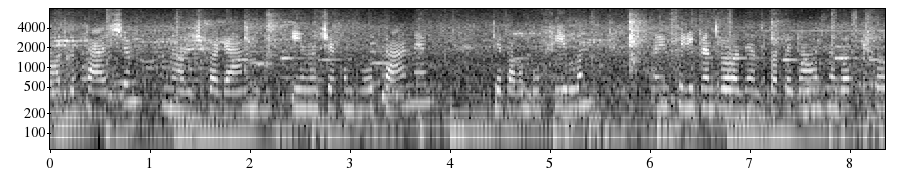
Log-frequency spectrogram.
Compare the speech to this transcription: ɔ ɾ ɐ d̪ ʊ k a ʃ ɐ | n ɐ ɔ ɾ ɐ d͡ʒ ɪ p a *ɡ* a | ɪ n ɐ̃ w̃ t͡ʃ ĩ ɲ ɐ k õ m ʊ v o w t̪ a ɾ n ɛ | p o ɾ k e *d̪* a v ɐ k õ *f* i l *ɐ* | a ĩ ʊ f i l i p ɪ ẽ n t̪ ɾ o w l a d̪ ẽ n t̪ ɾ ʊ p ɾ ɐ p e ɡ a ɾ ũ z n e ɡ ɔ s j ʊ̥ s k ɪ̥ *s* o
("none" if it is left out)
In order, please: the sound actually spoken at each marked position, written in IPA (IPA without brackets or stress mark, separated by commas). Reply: ɡ, t̪, f, ɐ, f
